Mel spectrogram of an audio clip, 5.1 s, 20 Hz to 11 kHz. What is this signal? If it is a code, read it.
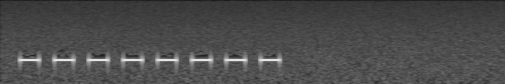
Beep code, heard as beeps, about 910 Hz. 8 short. In AMI BIOS tables: display memory failure; in Dell tables: LCD failure.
